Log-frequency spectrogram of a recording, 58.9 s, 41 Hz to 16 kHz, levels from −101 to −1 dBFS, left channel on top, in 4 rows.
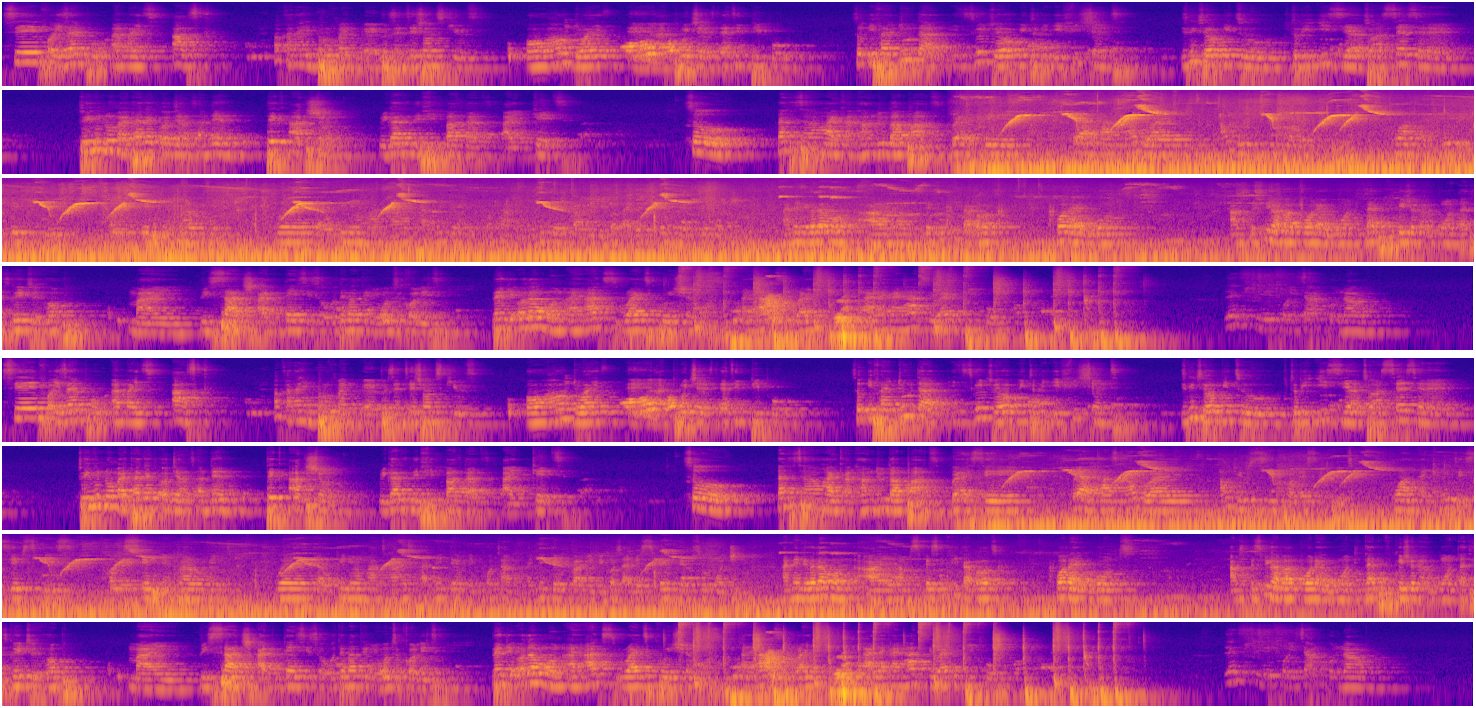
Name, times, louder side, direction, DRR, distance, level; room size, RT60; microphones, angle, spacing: voice 1, 0.0-1.9 2.8-4.7 5.2-7.8 8.5-11.2 11.8-14.5 15.5-17.1 17.4-18.1 18.5-20.4 21.6-22.0 22.5-24.9 25.4-26.6 26.9-28.3 28.6-30.2 30.5-31.8 32.1-39.4 40.0-40.8 41.7-44.8 45.4-48.4 49.1-52.3 52.8-54.1 56.4-57.8, right 1 dB, 75° right, -1 dB, 3.1 m, -36 dB
voice 2, 6.2-7.3 7.8-7.9 10.3-10.5 23.0-23.1 27.4-27.7 30.5-30.7 36.2-36.4 47.5-48.1 51.1-52.1 52.5-53.0 54.3-54.8 56.6-57.0, equal, 10° right, 3 dB, 0.8 m, -33 dB
sound 1, 24.2-43.6, left 6 dB, 55° left, 0.4 m, -31 dB
sound 2, 50.8-55.6, right 3 dB, 55° right, 0.9 m, -35 dB
8.7 x 7.9 x 6.6 m, 0.93 s
head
